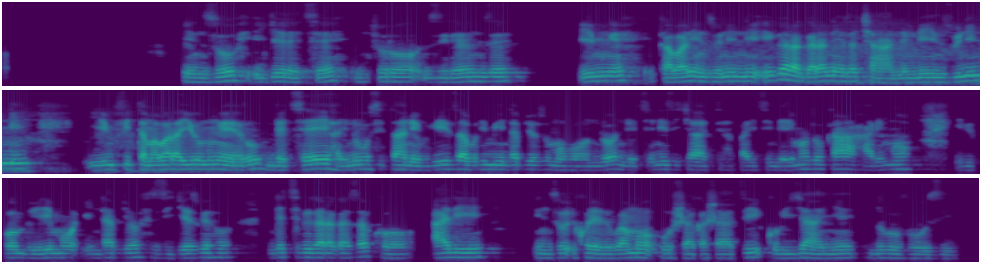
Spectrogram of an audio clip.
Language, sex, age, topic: Kinyarwanda, male, 18-24, health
